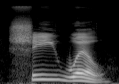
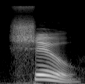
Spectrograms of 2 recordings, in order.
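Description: First: It is said as two full words. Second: It is said as one contracted syllable.

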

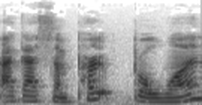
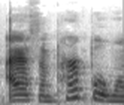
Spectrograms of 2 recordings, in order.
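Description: First: The word purple is pronounced in an odd way. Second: The word purple is pronounced in a normal way. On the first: The speaker calls it wrong. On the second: The speaker calls it right.

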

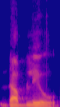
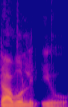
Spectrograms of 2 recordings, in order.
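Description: First: It is said as a clipped 'dablew' blend. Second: It is said as 'double' plus a separate 'you'. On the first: The speaker calls it wrong. "এটা কিন্তু আমরা পড়তাম কি? ডাব্লিউ আর হবে না" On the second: The speaker calls it right. "তেমনই ডাবল ইউ"

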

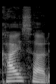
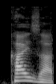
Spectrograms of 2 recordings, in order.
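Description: First: The middle consonant is an s sound. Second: The middle consonant is a z sound. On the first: The speaker calls it right. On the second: The speaker calls it wrong.

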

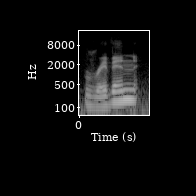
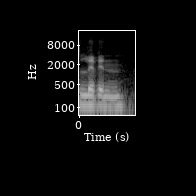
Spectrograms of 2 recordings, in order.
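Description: First: The name begins with an R sound. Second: The name begins with an L sound.

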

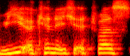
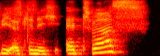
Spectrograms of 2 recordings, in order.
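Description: First: The stress falls on the word wie. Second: The stress falls on the word etwas. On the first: The question is about the means of knowing. "Kant hat betont" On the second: The question is about the object being known. "und Husserl betont"

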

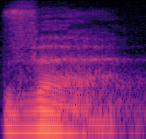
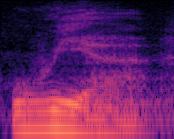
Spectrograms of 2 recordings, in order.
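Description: First: The word begins with a V sound. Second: The word begins with a W sound.

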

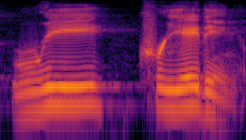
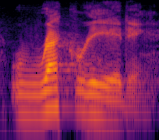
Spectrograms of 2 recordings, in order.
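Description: First: The first vowel is a long ee sound. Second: The first vowel is a short eh sound. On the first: It means renewing a creation. "You can also pronounce it recreating, like renewing a creation" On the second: It means rest and leisure. "It's actually the soft E"

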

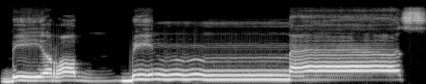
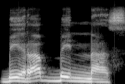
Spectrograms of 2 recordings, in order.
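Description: First: The vowel after r is short. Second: The vowel after r is drawn out long. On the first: The speaker calls it right. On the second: The speaker calls it wrong.

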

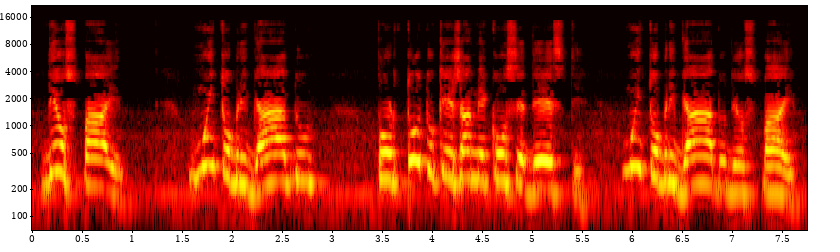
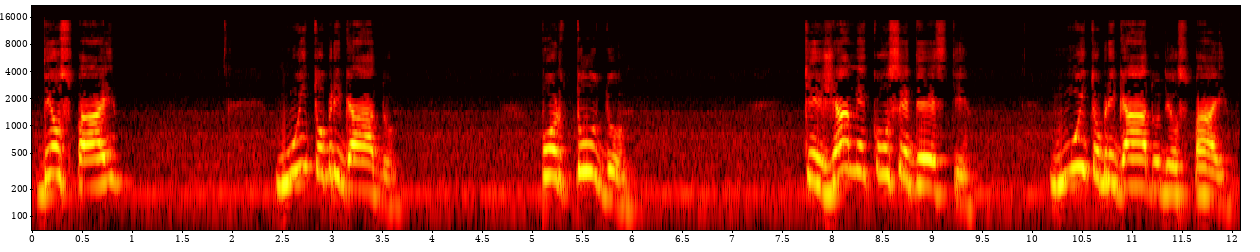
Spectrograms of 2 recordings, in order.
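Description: First: It is said at normal speed. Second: It is said slowly.

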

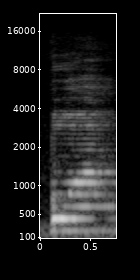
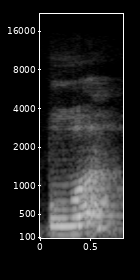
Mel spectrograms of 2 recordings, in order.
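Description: First: The pitch stays level and is drawn out long. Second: The pitch rises over two beats. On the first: "cái thanh một này thì làm sao? Kéo dài ra, hai nhịp" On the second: "đó là thanh hai đấy"

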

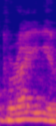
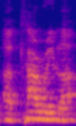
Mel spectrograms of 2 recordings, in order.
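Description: First: The name is said with its English pronunciation. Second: The name is said with its Finnish pronunciation. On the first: This is how English speakers say it. "as you say" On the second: This is how the locals say it. "as they say"

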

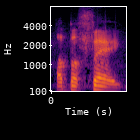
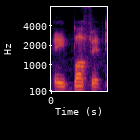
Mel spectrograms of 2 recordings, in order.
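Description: First: The word is said the American English way. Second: The word is said the British English way. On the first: "In this time in American English" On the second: "British English would pronounce it a buffet"

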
